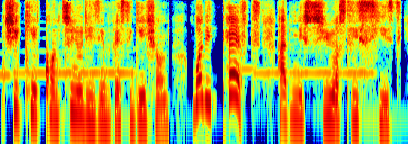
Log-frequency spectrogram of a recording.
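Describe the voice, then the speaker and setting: Female narrator, scripted folktale storytelling, lively varied intonation. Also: mid-range voice, unhurried.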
